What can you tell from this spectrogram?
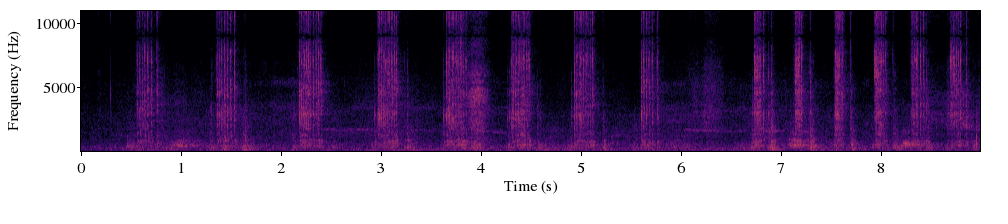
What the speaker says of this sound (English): We have to take out also the remaining bolt with a tube key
